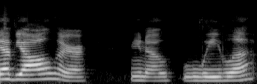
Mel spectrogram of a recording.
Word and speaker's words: Leela: y'all or you know leela or layla as you say it is wrong leela that spelled different leela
